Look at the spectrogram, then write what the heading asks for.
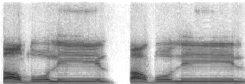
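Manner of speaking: তাবলিল very slow, lips rounded on the dad; rounded-mouth dad. Shown as a demonstration. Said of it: "মুখটা একটু গুল করে পড়তে হবে". (মুখ গোল করে খুব ধীরে তাবলিল)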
